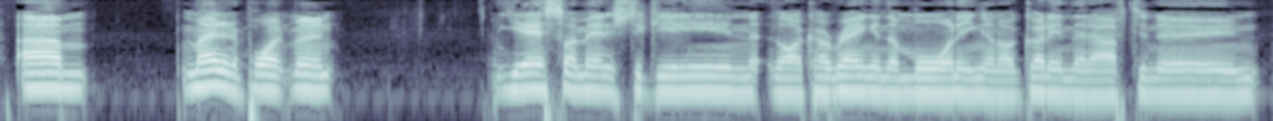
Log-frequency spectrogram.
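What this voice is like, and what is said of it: Hoarse voice. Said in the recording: “You can probably hear that I'm still a bit hoarse.”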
